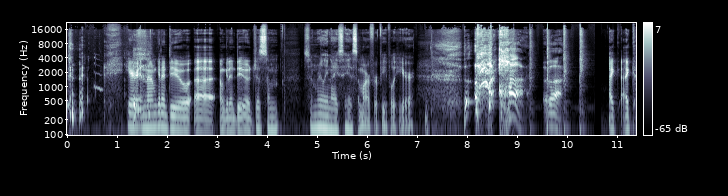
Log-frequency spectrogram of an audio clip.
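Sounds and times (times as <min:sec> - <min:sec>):
speech: 0:01.2 - 0:10.1, 0:10.8 - 0:11.3
throaty coughs: 0:01.3 - 0:01.7, 0:07.9 - 0:09.9.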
